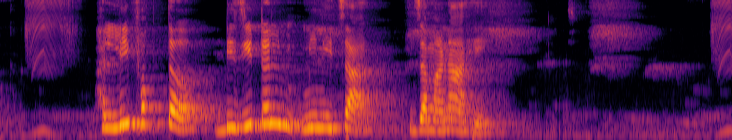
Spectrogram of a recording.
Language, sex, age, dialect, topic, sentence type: Marathi, female, 36-40, Standard Marathi, banking, statement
